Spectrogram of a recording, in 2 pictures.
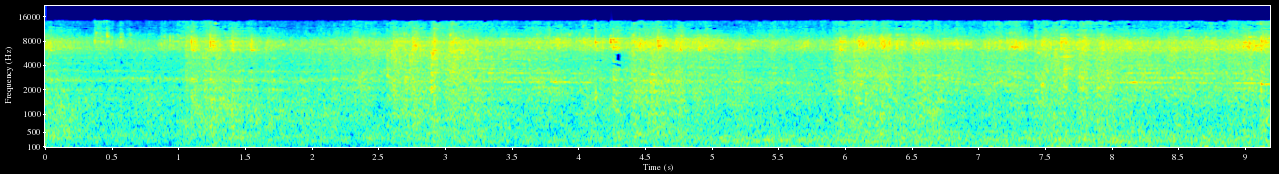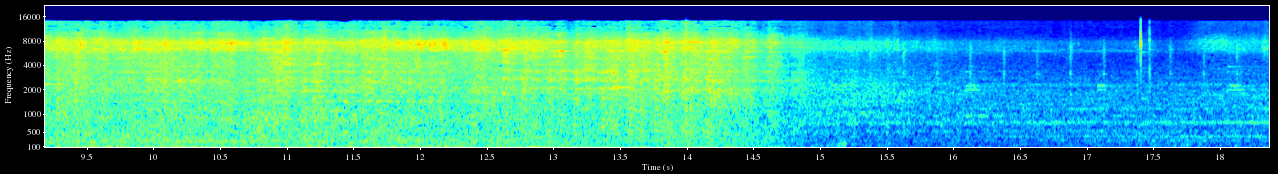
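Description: Double-stack intermodal freight train running past on the rails with a loud, steady rumble of wheels and cars; the noise drops away sharply about fifteen seconds in as the last car passes.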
